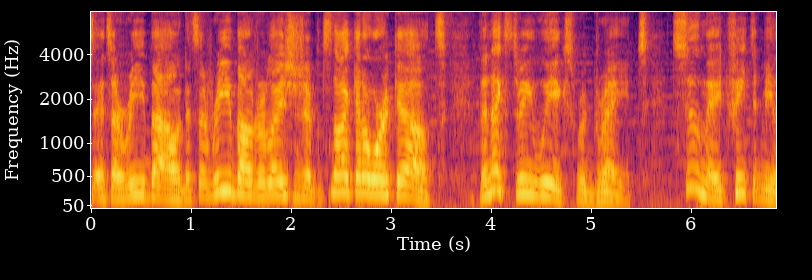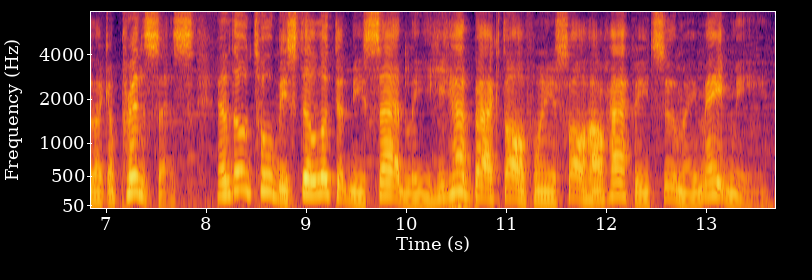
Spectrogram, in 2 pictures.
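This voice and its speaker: Young male reader, fairly high pitched and animated, mocking and swearing between lines. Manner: sarcastic, swears freely, breaks off to mock the text. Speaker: channel host reading fan fiction. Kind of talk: story reading with sarcastic commentary.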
